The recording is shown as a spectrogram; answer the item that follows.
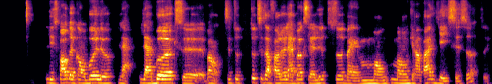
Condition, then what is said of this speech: Stuttering. Ce qui fait que le bégaiement, ben, je le contrôle jusqu'à un certain point.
